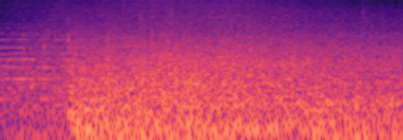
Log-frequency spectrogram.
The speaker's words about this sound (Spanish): Pero cuando estaba dormido, se alzó una gran tempestad.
